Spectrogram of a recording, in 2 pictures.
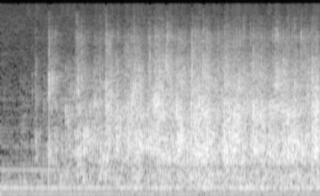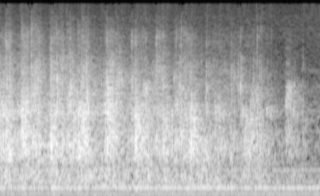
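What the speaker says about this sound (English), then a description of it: "Let's applaud our awardees." Sustained applause from a large crowd at a corporate annual awards ceremony, dense and even, clapping steadily for several seconds at a moderate distance.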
